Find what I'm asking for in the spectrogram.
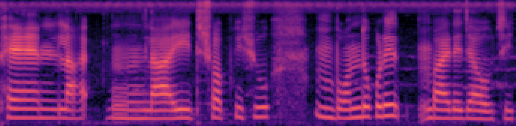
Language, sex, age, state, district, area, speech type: Bengali, female, 30-45, West Bengal, Birbhum, urban, spontaneous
